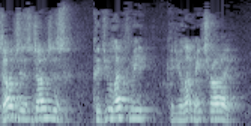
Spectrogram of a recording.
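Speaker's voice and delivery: put-on heavily broken Eastern European accent. Telling a story, the speaker quotes a man standing up in the auditorium: very broken accent. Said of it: "in a very broken accent".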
